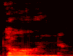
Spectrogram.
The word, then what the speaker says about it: gone: G on or and it doesn't make the O say its name so it says gone one of those things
